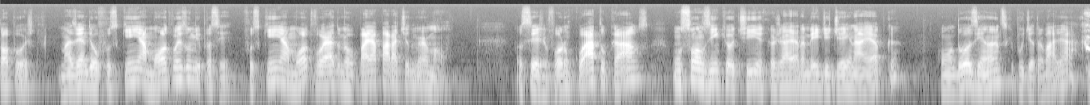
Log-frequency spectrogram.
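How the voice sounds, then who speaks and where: Bright and sharp in tone, a man with a medium pitch shows vocal fry. He talks at a fairly quick pace. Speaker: singer and music producer. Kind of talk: interview.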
